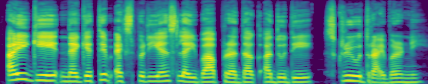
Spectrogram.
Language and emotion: Manipuri, neutral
